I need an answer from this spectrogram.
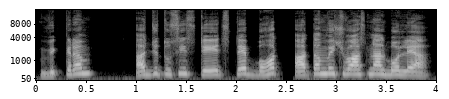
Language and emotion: Punjabi, surprised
